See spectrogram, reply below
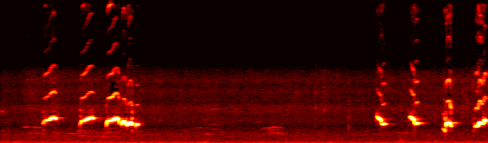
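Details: Greater green leafbird singing to provoke rival birds: two bursts of short, bright, slurred whistled notes, three or four quick notes each, separated by about three seconds of silence.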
